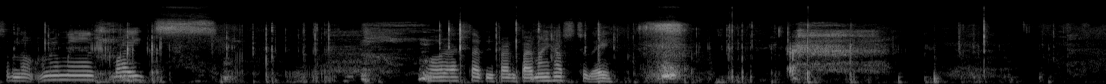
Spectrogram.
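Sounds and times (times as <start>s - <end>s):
light clicks and taps: 4.3s - 6.2s.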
